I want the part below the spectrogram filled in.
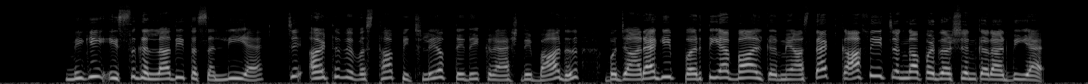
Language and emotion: Dogri, happy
